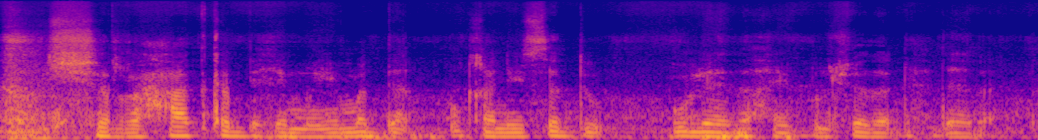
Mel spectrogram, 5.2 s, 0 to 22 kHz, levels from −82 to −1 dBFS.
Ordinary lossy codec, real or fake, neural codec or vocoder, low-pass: none; fake; codec, 44.1 kHz, 7.8 kbps, Pupu-Codec; none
